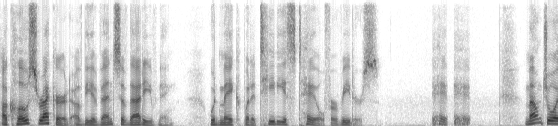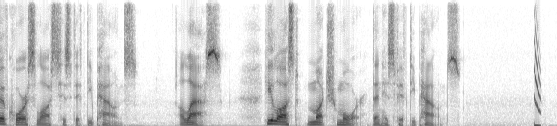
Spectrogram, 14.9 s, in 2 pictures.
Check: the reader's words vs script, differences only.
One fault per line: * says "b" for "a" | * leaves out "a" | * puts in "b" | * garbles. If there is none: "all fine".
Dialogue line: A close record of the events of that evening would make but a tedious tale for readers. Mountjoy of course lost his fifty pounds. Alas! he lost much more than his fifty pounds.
all fine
